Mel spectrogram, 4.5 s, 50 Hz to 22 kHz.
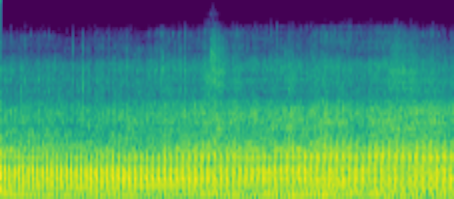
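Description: A KTM 990 Adventure motorcycle rides ahead on a snowy North Wales lane, its twin-cylinder engine droning loud and steady throughout, heard from a following bike with a continuous rumbling pulse.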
